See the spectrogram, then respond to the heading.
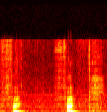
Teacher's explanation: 윗 니로 아랫입술을 물고 파 파이 소리가 되겠죠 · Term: 영어 F 소리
